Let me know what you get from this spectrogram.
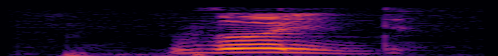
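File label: "вӧльд", Komi, female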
